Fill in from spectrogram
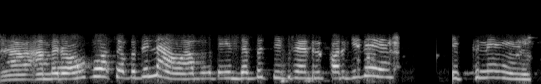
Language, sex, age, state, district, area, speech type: Odia, female, 45-60, Odisha, Sundergarh, rural, conversation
